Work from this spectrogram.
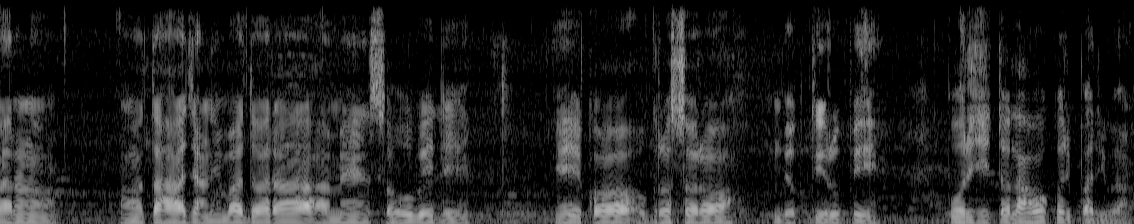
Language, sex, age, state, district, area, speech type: Odia, male, 18-30, Odisha, Balangir, urban, spontaneous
